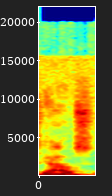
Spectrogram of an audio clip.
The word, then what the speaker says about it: Ghouse: Mark Ghouse, I think it is, Ghouse. I think I said Mouse, yeah, it rhymes with mouse, he said.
